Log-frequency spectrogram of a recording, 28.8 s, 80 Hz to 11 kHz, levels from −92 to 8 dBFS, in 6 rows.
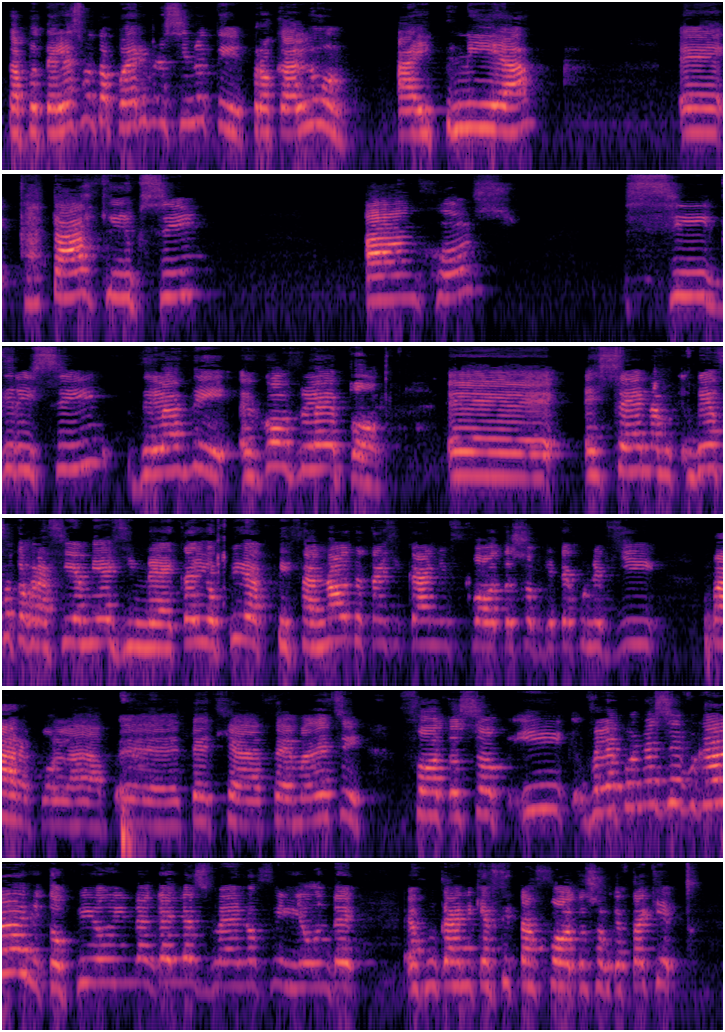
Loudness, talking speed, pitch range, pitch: -28 LUFS, 115 wpm, 255-300 Hz, 280 Hz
